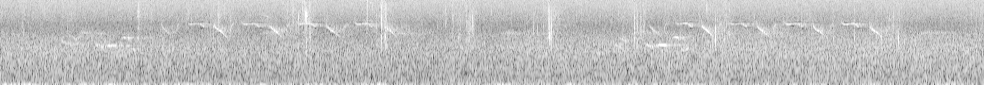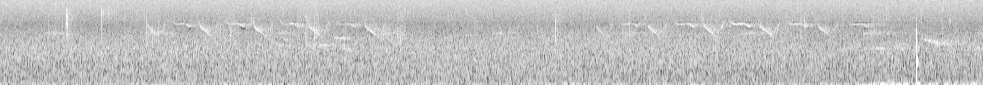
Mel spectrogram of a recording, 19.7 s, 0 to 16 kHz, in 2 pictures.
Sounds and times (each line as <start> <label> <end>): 0.0 wind 19.6
0.4 birds 19.6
